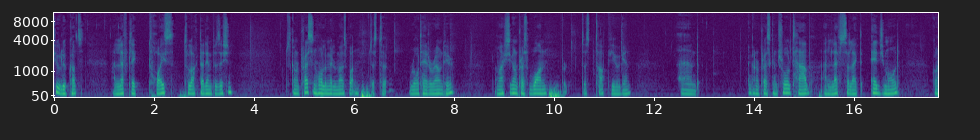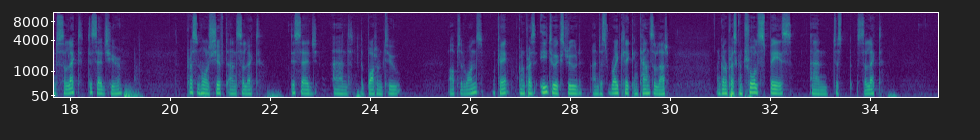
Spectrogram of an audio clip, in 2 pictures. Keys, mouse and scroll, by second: 2.2-5.2 drag, 5.2-6.4 middle drag, 10.1 KP_1, 15.7 ctrl+Tab, 17.1 ctrl+Tab, 26.4 middle click, 28.5 e, 29.3-31.6 drag, 32.7 ctrl+space.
